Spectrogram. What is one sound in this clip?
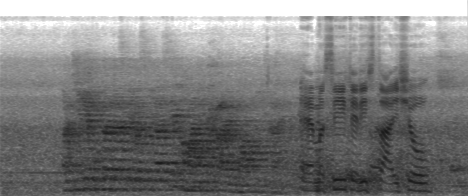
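A young man chants through a microphone in a reverberant hall.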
